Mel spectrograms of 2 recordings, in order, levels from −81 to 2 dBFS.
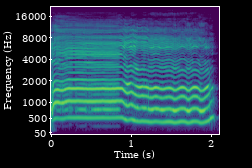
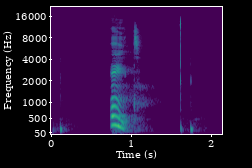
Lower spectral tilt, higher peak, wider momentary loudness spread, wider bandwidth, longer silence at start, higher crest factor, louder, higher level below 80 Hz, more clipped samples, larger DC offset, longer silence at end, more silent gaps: second, 2.5 dB/octave vs -3.5 dB/octave; first, -6 dBFS vs -12 dBFS; second, 1 LU vs 23 LU; first, 18.5 kHz vs 16.5 kHz; about the same, 0 s vs 0.1 s; second, 10 dB vs 24 dB; first, -13 LUFS vs -33 LUFS; second, under -90 dBFS vs -82 dBFS; neither; neither; second, 0.05 s vs 0.35 s; neither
